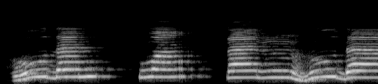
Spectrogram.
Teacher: وقف کرتے وقت ایک الف جتنا اس کو ہم لمبا کر کے پڑھ رہے ہیں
